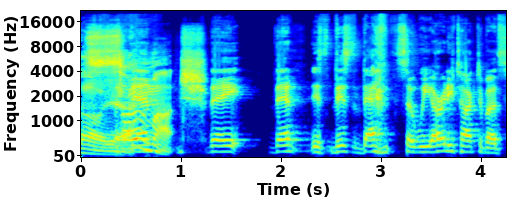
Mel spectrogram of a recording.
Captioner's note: stammers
